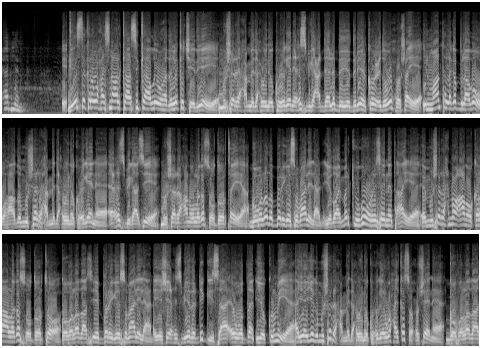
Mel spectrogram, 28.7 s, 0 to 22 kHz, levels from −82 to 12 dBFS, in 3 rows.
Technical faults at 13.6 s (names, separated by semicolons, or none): block of digital silence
